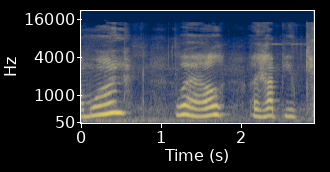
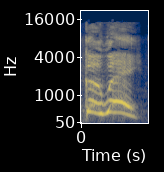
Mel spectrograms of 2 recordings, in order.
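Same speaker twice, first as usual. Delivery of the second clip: loud, higher yell; shout; 6 semitones higher, 6 dB louder than usual. A narrator's reading. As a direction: bark them off from behind the door. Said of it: "shouted Mister Root".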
